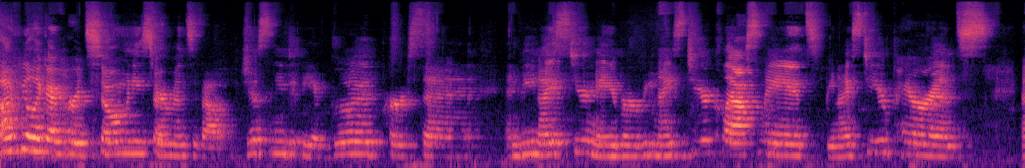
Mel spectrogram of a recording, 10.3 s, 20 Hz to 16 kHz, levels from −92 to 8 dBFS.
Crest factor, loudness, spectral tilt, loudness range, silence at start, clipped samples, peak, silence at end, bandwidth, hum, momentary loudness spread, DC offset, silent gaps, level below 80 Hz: 22 dB; -22 LUFS; -2 dB/octave; 7 LU; 0 s; under 0.1%; 0 dBFS; 0 s; 16 kHz; none; 15 LU; under 0.1%; none; -56 dBFS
